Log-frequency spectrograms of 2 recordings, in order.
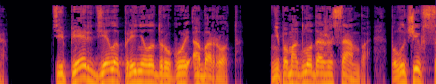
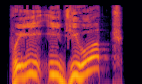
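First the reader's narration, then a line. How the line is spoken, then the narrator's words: Ringing, tense voice. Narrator (Russian): звенящим голосом сказал он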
